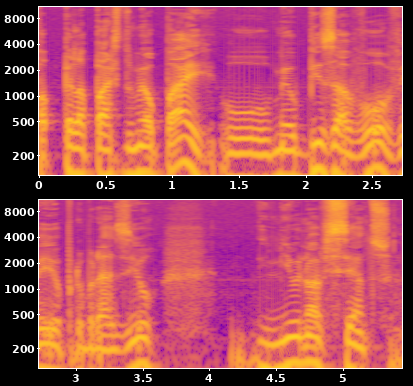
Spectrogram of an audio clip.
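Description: A man speaking very slowly at a medium pitch, with very even loudness, ordinary pitch variation and noticeable background noise. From Brazil, São Paulo. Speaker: lawyer. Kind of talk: interview, life story.

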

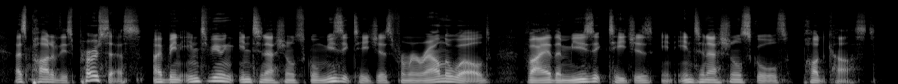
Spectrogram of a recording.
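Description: On a very clean recording with a silent background and a dry, close sound with no echo, a man speaks with an Australian accent. His pitch is fairly low, his pace fairly quick and his intonation lively. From Australia, Sydney. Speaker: music teacher and podcast host. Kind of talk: keynote speech. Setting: conference stage.

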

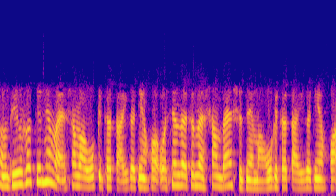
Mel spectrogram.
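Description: A woman with a normal speaking voice and medium pitch talks at a fairly quick pace. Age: 20s. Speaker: radio call-in caller, print shop worker. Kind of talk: call-in advice conversation.

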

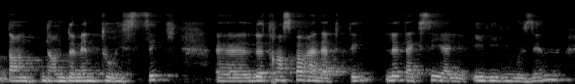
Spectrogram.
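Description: A woman with a Quebec accent, fairly low pitch and fairly even intonation at a fairly slow pace, with audible room echo and noticeable background noise. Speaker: sector workforce committee director. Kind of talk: webinar presentation. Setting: video webinar.

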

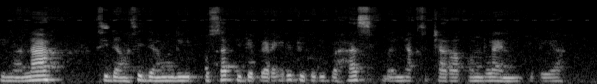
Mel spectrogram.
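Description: A woman with a fairly low pitch speaks at a moderate pace with hardly any pauses, monotone and flat in intonation yet with big swings in loudness, over noticeable background noise. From Central Java (Tegal). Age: 50s. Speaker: local legislator. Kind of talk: expert interview on a talk show.

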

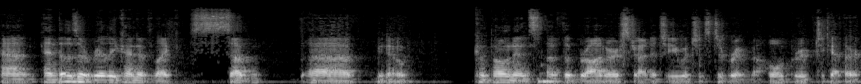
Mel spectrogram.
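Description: A man talks at a moderate pace. He has a Canadian accent. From Canada. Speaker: product director. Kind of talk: interview.

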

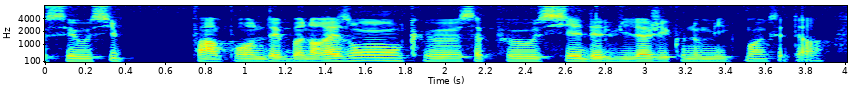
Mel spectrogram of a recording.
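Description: A man talks at a fairly quick pace with medium pitch. His intonation is fairly even. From northern France. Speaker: podcast host. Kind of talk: casual chat.

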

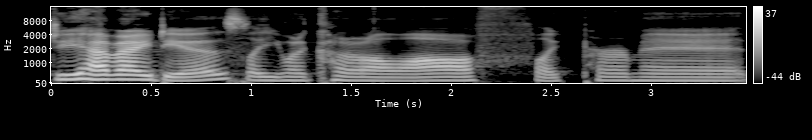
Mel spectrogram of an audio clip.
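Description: A woman with a fairly low pitch and an ordinary speaking voice talks at a moderate pace on a very clean recording with a silent background. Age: 20s. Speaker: podcast co-host. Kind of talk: casual chat.

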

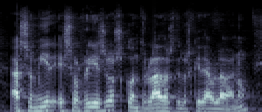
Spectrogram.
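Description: This very clean recording with a silent background has a man speaking with ordinary pitch variation. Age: 50s. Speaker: business coach. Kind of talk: solo podcast monologue. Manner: halting with frequent repetitions.

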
